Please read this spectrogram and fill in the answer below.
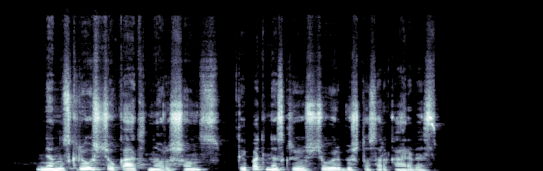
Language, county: Lithuanian, Šiauliai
